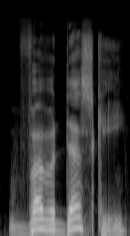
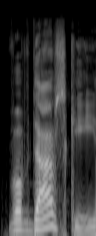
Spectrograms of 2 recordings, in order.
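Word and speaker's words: Voevodsky: introduced it in 1974 vovdovsky is his name because I mispronounced it the first time studied the effects of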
